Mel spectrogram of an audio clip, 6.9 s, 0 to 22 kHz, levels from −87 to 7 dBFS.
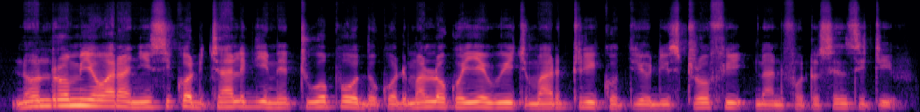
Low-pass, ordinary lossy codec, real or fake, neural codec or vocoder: none; none; fake; codec, 44.1 kHz, 7.8 kbps, Pupu-Codec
